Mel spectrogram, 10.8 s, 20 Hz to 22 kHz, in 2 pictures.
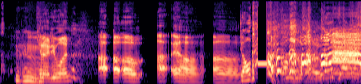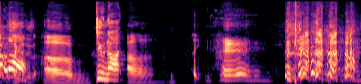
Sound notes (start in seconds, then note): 3.8 beep; 9.7 everyone laughing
